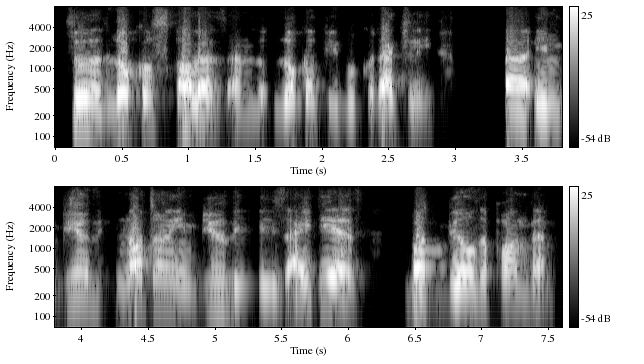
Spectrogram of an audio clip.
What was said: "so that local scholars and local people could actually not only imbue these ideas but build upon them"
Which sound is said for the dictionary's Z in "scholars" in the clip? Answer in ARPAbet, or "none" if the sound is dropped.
Z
